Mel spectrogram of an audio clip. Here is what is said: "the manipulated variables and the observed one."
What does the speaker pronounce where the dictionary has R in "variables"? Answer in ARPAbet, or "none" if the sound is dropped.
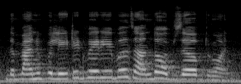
R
